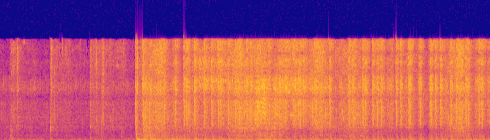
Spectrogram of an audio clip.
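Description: A rifle fires loud rapid shots.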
